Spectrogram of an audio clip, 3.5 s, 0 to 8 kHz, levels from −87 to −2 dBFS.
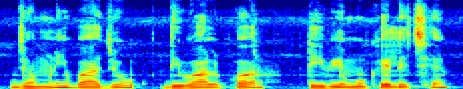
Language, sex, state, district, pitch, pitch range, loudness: Gujarati, male, Gujarat, Navsari, 140 Hz, 135-150 Hz, -17 LUFS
